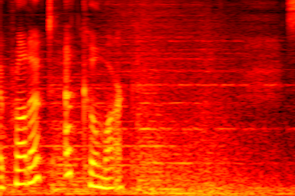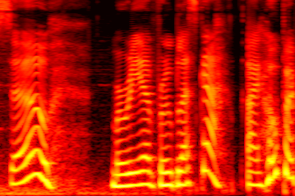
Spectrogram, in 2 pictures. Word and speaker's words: Wróblewska: director of AI product at comark so Maria bresa I hope I pronounced your name correctly welcome to let's talk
